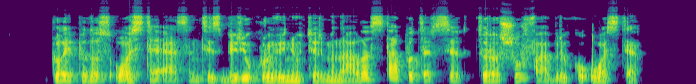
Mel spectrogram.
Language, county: Lithuanian, Vilnius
